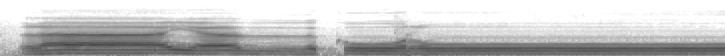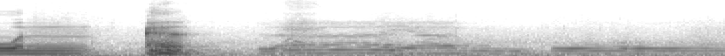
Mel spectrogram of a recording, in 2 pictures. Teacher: Huruf dzal sukun mengalir ya, suaranya mengalir. La diarilkan suaranya.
